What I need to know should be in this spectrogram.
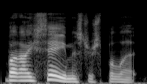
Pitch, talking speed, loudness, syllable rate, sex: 150 Hz, 205 wpm, -17 LUFS, 5.0 syllables/s, male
